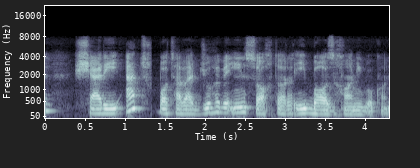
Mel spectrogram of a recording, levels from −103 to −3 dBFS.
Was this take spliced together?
yes; 2 cuts; at 1.3 s, 3.1 s

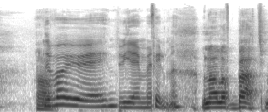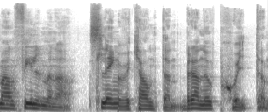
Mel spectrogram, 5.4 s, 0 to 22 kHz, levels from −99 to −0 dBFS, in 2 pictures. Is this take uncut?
no; 4 cuts; at 1.2 s, 1.5 s, 2.3 s, 3.9 s

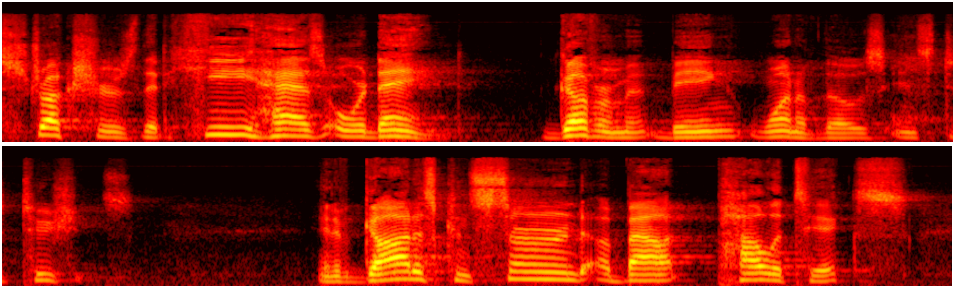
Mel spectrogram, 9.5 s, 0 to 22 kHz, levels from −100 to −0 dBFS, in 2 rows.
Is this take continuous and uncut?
yes; 0 cuts

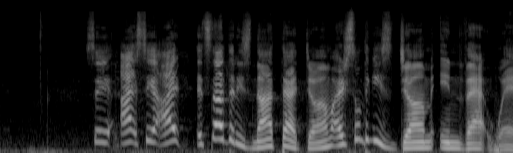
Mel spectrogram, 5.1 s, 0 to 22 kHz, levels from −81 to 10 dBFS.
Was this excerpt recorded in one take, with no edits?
yes; 0 cuts

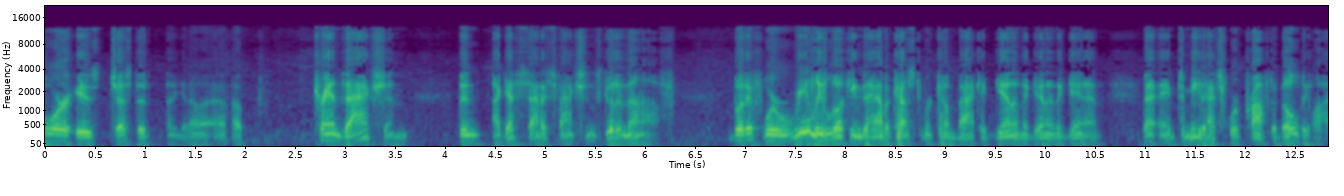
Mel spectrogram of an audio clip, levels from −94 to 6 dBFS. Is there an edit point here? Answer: no; 0 cuts

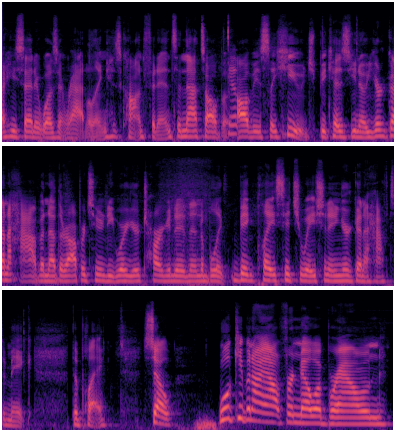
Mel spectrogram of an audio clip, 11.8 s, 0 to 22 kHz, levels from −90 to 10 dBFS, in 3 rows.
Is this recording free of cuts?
yes; 0 cuts

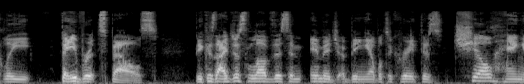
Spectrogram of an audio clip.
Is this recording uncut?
yes; 0 cuts

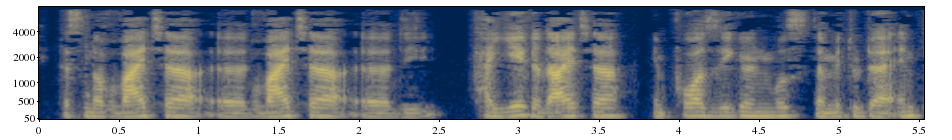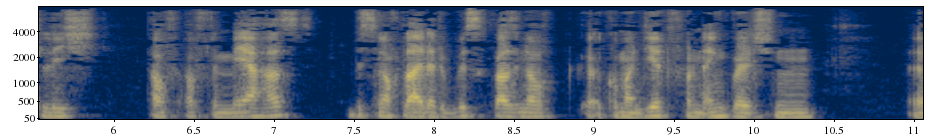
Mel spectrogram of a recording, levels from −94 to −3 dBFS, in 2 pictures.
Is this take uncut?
no; 5 cuts; at 1.3 s, 3.7 s, 6.2 s, 7.3 s, 8.0 s

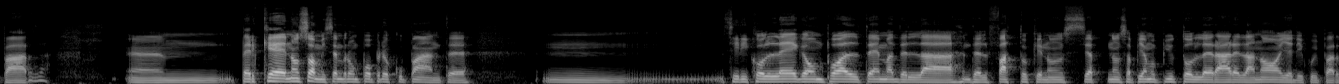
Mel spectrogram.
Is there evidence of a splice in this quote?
no; 0 cuts

